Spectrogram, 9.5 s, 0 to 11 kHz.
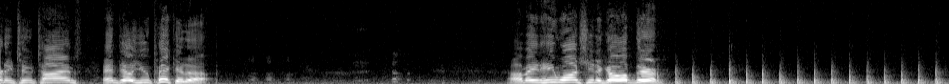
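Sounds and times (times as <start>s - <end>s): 
speech: 0.0s - 2.2s, 5.1s - 6.8s
laughter: 2.4s - 5.0s
knocking on a hard surface: 6.6s - 9.4s.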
